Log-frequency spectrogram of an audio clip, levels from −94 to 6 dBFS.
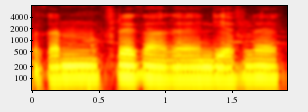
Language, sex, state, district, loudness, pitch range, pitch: Chakma, male, Tripura, Dhalai, -17 LUFS, 100-110 Hz, 105 Hz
